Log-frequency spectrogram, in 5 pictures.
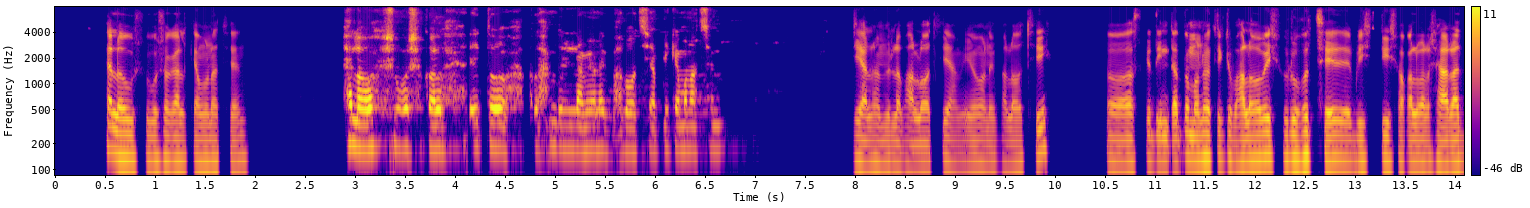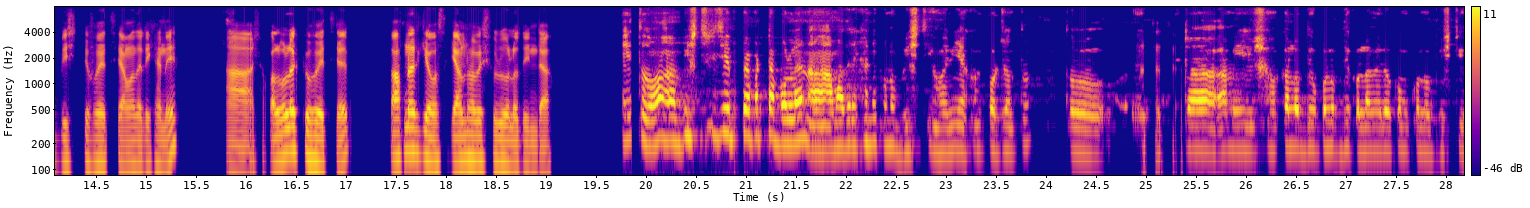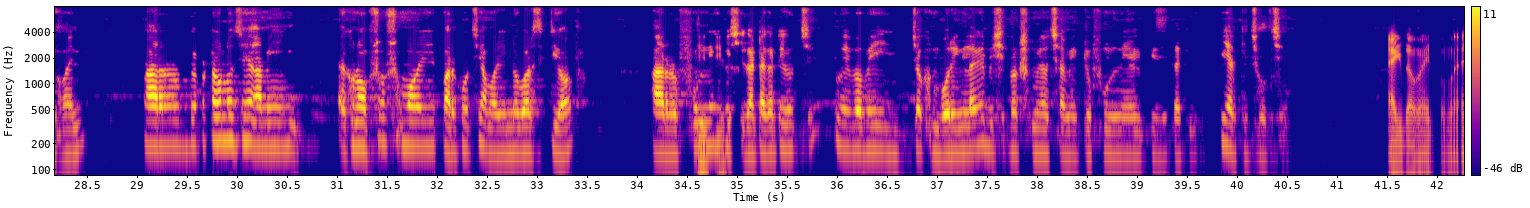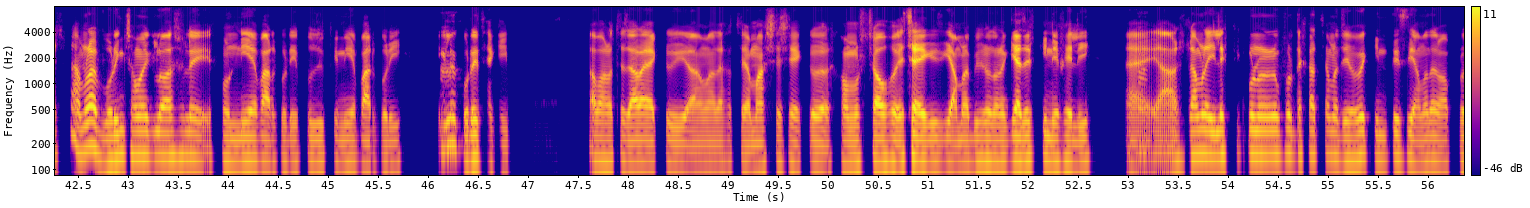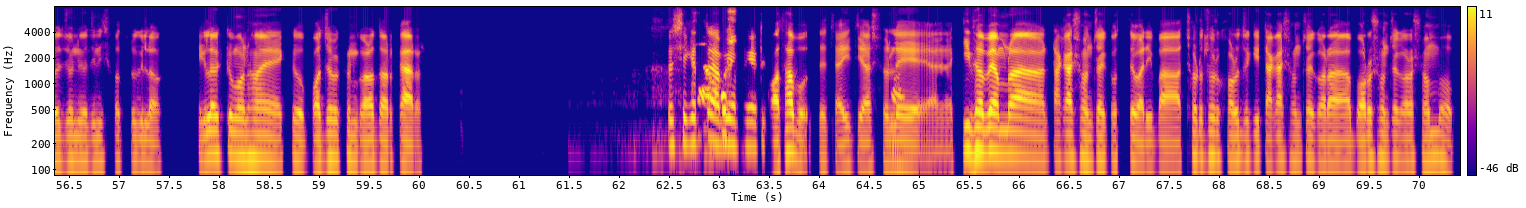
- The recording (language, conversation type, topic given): Bengali, unstructured, কম খরচ করে কীভাবে বেশি সঞ্চয় করা যায়?
- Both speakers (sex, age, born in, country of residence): male, 20-24, Bangladesh, Bangladesh; male, 20-24, Bangladesh, Bangladesh
- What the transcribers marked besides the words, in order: mechanical hum; static; background speech; tapping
